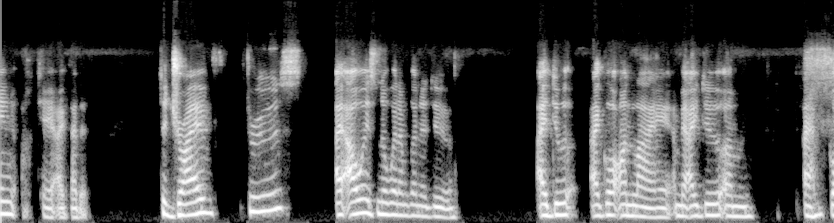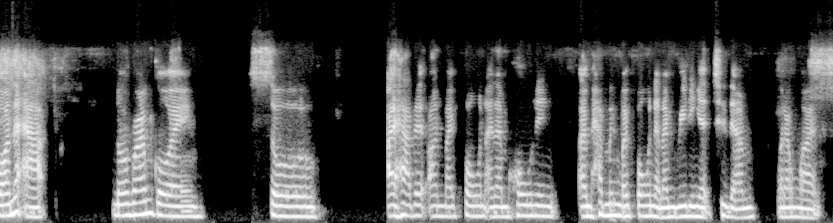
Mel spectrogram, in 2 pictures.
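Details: Aphasia after a stroke in a woman who states she had a stroke and that it is called aphasia.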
